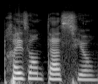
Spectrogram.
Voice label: "presentations", French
